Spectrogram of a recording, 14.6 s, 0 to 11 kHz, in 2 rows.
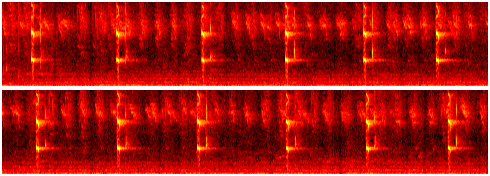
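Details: Squirrel hiccups: sharp, very high clicky squeaks repeated at a steady beat about every 1.2 seconds, twelve in all, each a brief bright tick over a quiet background with faint low rumble.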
